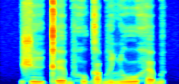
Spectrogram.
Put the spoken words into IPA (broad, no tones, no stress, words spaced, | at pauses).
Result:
ʃiːkʼebhu ɡabɪʎuːhɛb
